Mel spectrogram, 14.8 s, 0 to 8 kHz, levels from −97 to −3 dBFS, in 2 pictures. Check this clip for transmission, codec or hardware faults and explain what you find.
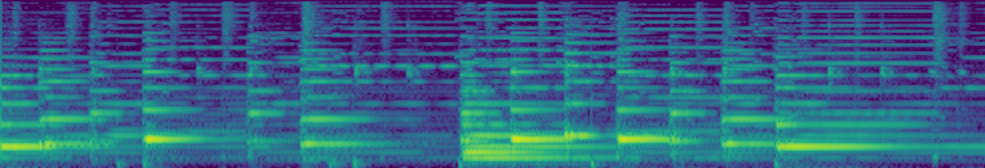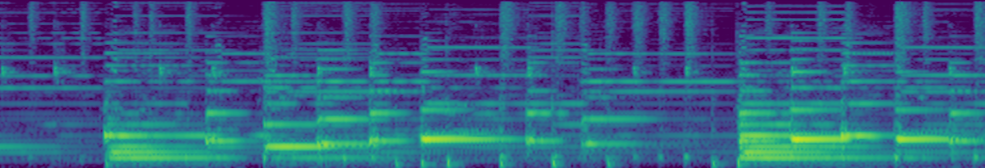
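A speech-oriented noise suppressor has been left running on this audio and is the main fault. It reshapes the level constantly rather than failing at one point, and the band above 8 kHz is absent, which fits the call microphone processing the signal passed through.

Noise suppressor applied to music or sounds: Throughout the clip, held and fading material swings in level by around 10 dB. The suppressor treats steady tones and decaying tails as background noise and pulls them down, while sharp onsets slip through. The result is a pumping, fluttering, thinned texture. Unlike compressor pumping, which is triggered by loud peaks, this ducking follows how steady the sound is, so the quiet sustained parts are the ones that sink.

Sound cut by the noise suppressor: Distinct dips fall at 0.63–2.26 s (about 14 dB, the deepest), 2.71–3.4 s (about 12 dB), 4.47–4.63 s (about 8 dB), 5.18–5.42 s (about 10 dB), 6.7–8.16 s (about 12 dB), 9.19–9.37 s (about 8 dB), 11.23–11.77 s (about 8 dB) and 12.16–12.92 s (about 10 dB). 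In each, sustained sound is attenuated or its decay is cut short, yet the signal never drops to silence. That distinguishes these dips from packet-loss dropouts, which leave abrupt gaps or repeated fragments.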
